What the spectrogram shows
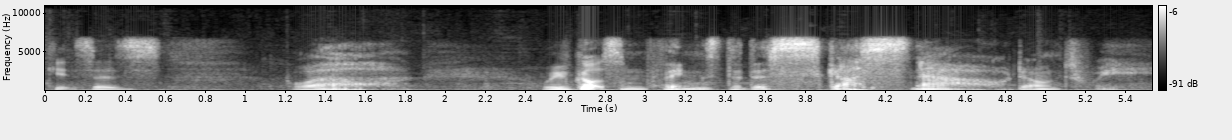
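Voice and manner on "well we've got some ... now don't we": snarling, growled half-dragon creature voice. A game master voicing a half-dragon confronting the players, snarling half-dragon voice. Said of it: "snarls at you and brings out a claw".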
